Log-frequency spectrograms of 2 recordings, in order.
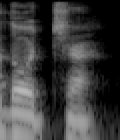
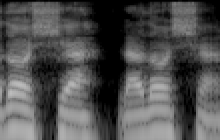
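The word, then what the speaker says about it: doccia: Vamos con la siguiente palabra que es la docha, la docha. Algunos dicen que la dosha, no, no es la dosha, es la docha, ¿ok?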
